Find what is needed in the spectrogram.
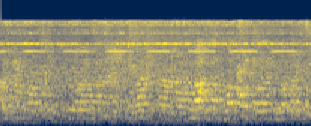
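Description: Café room sound: indistinct chatter of other customers, with a faint high-pitched tone pulsing on and off.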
